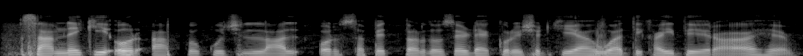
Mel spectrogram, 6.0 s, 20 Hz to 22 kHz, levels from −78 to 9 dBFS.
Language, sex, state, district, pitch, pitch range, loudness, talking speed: Hindi, male, Bihar, Madhepura, 120 Hz, 120-130 Hz, -24 LUFS, 170 wpm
